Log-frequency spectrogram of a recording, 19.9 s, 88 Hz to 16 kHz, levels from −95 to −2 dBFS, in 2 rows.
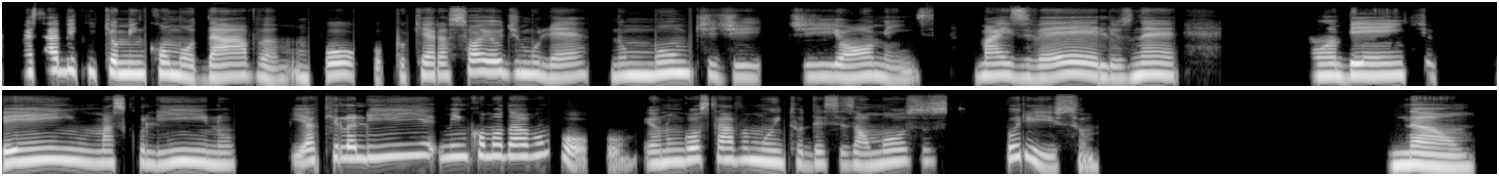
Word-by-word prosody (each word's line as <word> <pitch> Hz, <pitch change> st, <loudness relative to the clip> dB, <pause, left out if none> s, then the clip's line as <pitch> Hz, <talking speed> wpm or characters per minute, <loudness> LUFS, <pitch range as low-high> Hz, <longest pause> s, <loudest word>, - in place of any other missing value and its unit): Mas 210 Hz, -, 0 dB
sabe 235 Hz, -1 st, +4 dB
que 215 Hz, 0 st, -4 dB
que 210 Hz, -, +3 dB
eu -, -, +7 dB
me 195 Hz, 0 st, +6 dB
incomodava 170 Hz, -4 st, +1 dB
um 160 Hz, -, -4 dB
pouco? 180 Hz, -6 st, 0 dB
Porque 165 Hz, +4 st, -6 dB
era 180 Hz, 0 st, 0 dB
só 215 Hz, +5 st, +1 dB
eu 210 Hz, -1 st, +5 dB
de 200 Hz, -1 st, -3 dB
mulher 170 Hz, -2 st, -1 dB, 0.2 s
num 170 Hz, +1 st, -2 dB
monte 190 Hz, +1 st, +3 dB
de 160 Hz, 0 st, -7 dB, 0.2 s
de 170 Hz, 0 st, -4 dB
homens 160 Hz, -, -2 dB, 0.3 s
mais 175 Hz, -1 st, 0 dB
velhos, 160 Hz, 0 st, +1 dB
né, 180 Hz, 0 st, +2 dB, 0.9 s
um 175 Hz, -, +2 dB
ambiente 180 Hz, +1 st, +2 dB, 0.4 s
bem 210 Hz, +3 st, +4 dB
masculino. 185 Hz, -1 st, -1 dB, 0.4 s
E -, -, -3 dB
aquilo 240 Hz, +4 st, 0 dB
ali 265 Hz, +4 st, 0 dB
me 255 Hz, +2 st, -1 dB
incomodava 270 Hz, 0 st, +1 dB
um 300 Hz, -, -2 dB
pouco. -, -, -4 dB
Eu 175 Hz, +1 st, -2 dB
não 195 Hz, +1 st, +1 dB
gostava 220 Hz, 0 st, 0 dB
muito 195 Hz, -3 st, +1 dB
desses 165 Hz, 0 st, -9 dB
almoços 195 Hz, +5 st, -4 dB, 0.4 s
por 245 Hz, +4 st, 0 dB
isso. 135 Hz, -, -4 dB, 2.0 s
Não. 155 Hz, -3 st, +4 dB
185 Hz, 130 wpm, -20 LUFS, 170-205 Hz, 2.0 s, eu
